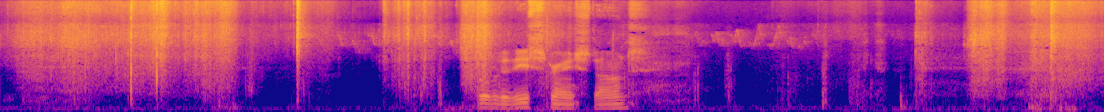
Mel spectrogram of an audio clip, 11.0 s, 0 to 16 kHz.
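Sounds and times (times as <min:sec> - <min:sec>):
footsteps through dry leaves: 0:00.0 - 0:06.0, 0:09.2 - 0:11.0
twigs snapping: 0:00.8 - 0:04.8.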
